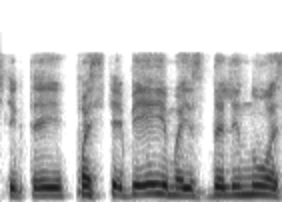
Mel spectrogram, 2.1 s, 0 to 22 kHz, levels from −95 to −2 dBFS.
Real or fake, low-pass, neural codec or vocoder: real; 7.2 kHz; none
